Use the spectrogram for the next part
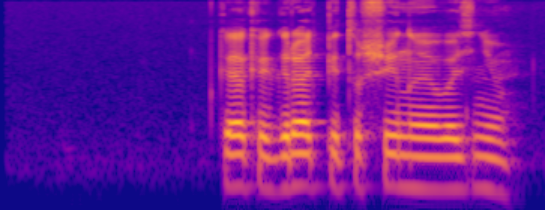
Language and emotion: Russian, neutral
